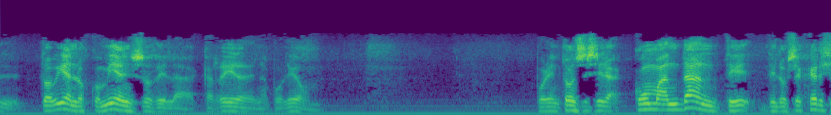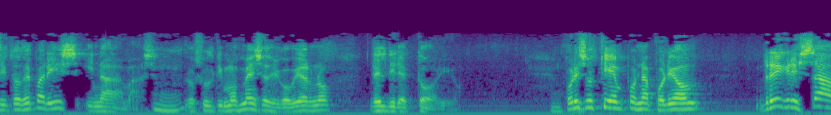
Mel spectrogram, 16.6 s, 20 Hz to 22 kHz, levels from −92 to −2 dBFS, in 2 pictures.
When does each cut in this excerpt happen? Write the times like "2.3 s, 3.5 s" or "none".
7.8 s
